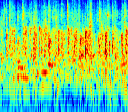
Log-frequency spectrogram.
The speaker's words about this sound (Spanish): ¿Por qué no se ponen de pie junto conmigo? ¿Por qué no le dan un aplauso al Espíritu Santo?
